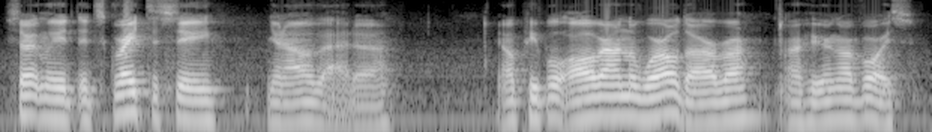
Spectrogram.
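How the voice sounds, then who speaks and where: A man reads listener mail aloud in a formal, measured voice of ordinary pitch. He stops and restarts now and then, choosing his words with care. It comes across as an old-fashioned radio-style monologue. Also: a bit bright, smooth, lo-fi sound. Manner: formal, measured, halting delivery. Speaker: host reading fan mail.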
